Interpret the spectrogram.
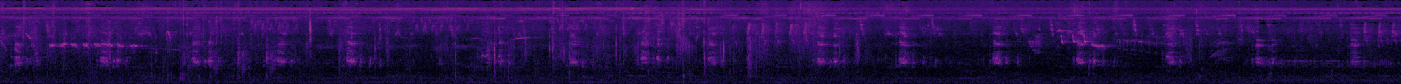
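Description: Birds calling outdoors: short calls repeated roughly once a second over background noise, with a faint steady high-pitched whine underneath.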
